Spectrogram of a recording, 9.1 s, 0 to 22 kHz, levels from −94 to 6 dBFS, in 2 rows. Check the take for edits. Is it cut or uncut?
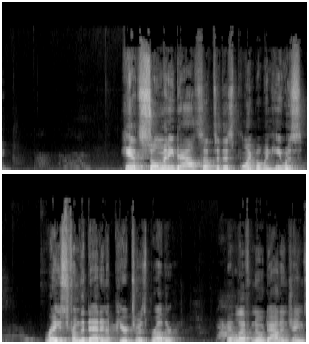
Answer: uncut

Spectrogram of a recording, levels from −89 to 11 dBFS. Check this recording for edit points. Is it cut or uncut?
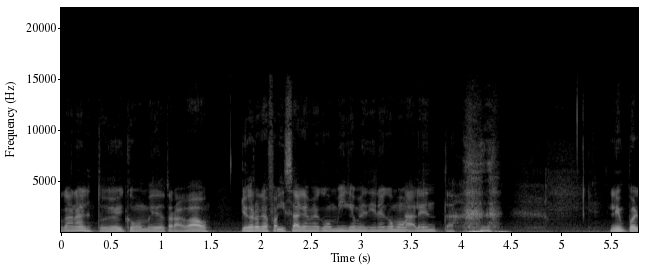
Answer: cut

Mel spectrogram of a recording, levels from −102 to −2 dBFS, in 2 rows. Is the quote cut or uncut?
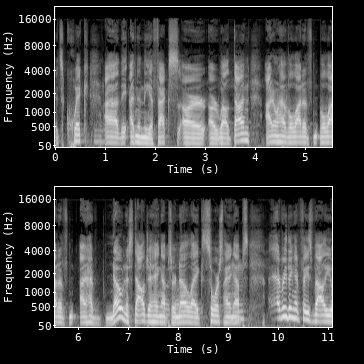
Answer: cut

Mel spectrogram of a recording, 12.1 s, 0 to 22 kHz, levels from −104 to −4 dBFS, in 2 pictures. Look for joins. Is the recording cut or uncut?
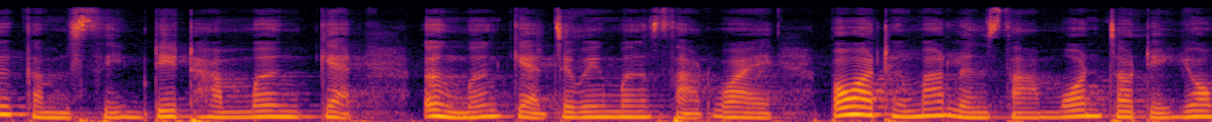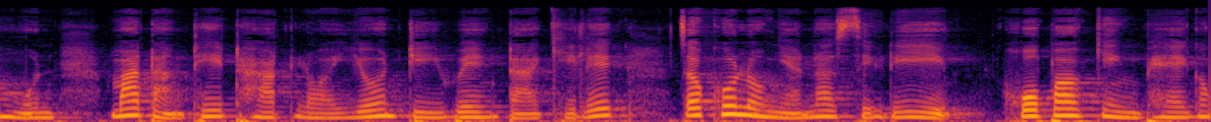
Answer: cut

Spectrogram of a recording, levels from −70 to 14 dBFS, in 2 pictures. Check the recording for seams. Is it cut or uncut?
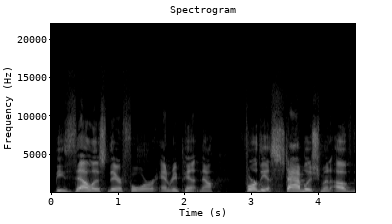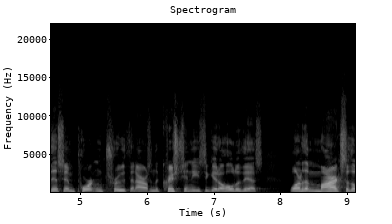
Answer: cut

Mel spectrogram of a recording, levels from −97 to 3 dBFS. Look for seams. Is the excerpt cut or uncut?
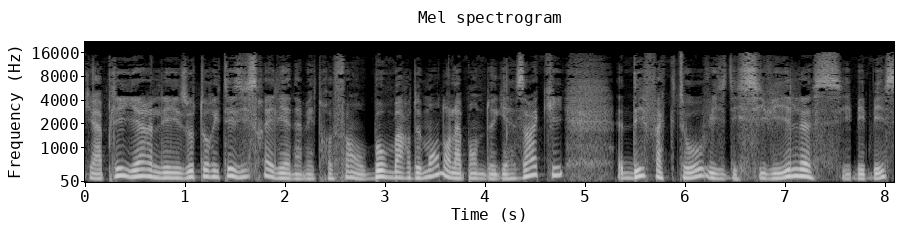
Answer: uncut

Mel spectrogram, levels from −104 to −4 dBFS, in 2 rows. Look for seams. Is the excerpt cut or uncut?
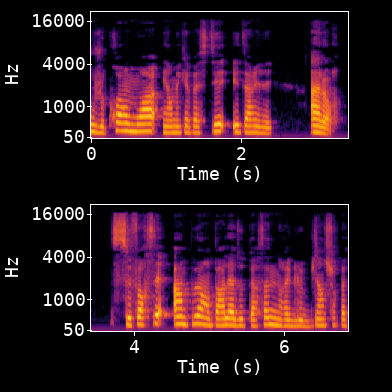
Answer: uncut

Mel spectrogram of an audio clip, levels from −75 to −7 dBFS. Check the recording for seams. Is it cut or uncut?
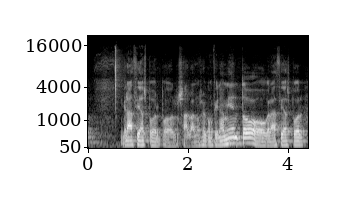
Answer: uncut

